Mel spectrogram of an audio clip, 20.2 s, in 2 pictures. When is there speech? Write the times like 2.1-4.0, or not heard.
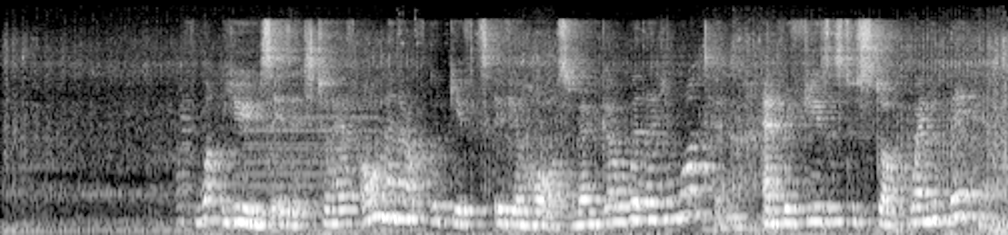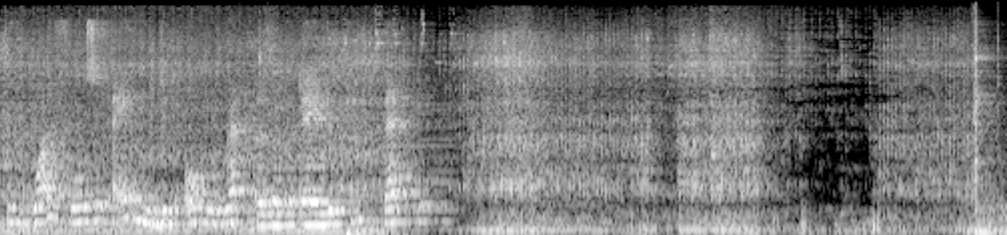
1.8-14.3.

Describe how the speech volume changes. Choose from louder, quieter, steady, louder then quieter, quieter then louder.
steady.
